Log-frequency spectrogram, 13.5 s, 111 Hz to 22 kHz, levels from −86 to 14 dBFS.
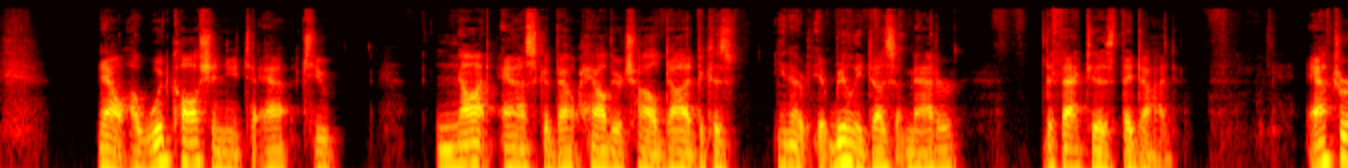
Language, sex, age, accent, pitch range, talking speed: English, male, 50-69, American, 95-125 Hz, 125 wpm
